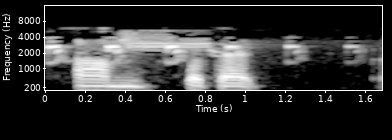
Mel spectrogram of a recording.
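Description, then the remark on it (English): A bird gives its nasal, quacking song: three loud, harsh notes in quick succession, followed by a couple of faint, clipped notes, clear with no talking. “Its song is a little bit more like, you know, quack quack quack quack quack.”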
